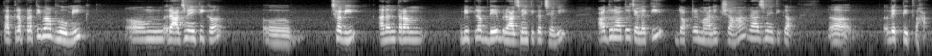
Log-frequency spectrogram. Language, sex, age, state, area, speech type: Sanskrit, female, 30-45, Tripura, urban, spontaneous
